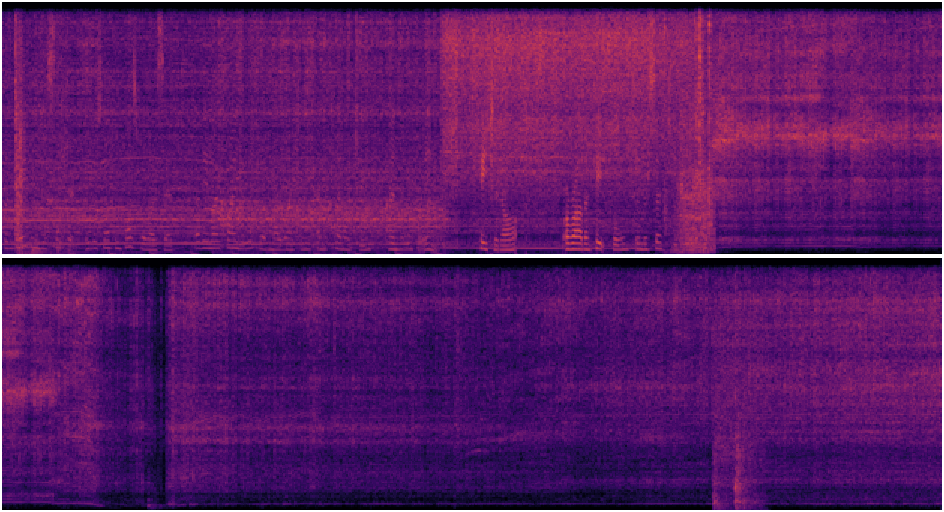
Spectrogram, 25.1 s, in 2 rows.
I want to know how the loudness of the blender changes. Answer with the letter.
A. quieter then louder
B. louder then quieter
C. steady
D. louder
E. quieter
E.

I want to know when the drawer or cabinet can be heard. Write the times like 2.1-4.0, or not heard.
0.1-1.0, 8.8-9.6, 22.0-22.8.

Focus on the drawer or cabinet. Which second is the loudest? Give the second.
9 s.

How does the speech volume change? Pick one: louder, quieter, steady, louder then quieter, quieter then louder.
louder.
